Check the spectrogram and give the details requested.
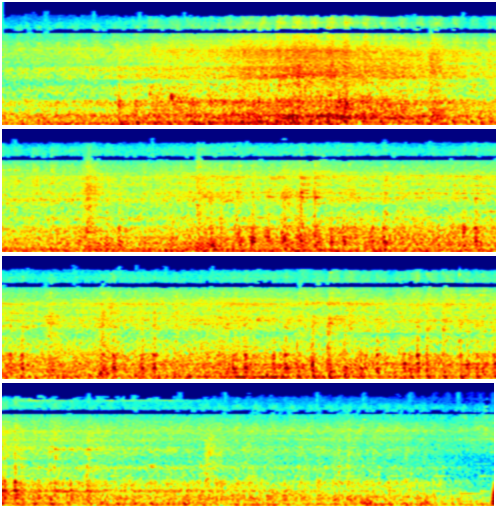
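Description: A train running on the rails, its wheels clattering over rail joints in a continuous rumble that swells about three seconds in and again around twelve seconds, then cuts off suddenly at the end.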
